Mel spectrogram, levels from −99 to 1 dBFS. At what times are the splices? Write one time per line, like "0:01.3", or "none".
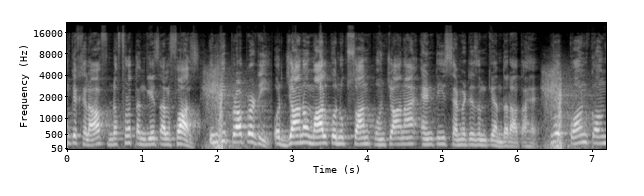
0:01.8
0:02.6
0:06.4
